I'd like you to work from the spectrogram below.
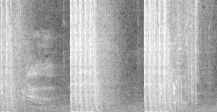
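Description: Gunfire in the Star Citizen video game: two loud bursts of rapid automatic fire, each about half a second, break through quieter background noise near the start and middle, with no speech over them.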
